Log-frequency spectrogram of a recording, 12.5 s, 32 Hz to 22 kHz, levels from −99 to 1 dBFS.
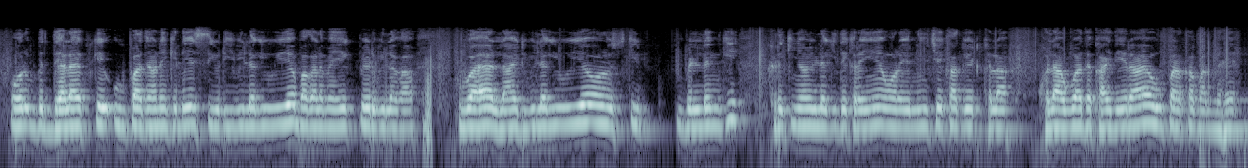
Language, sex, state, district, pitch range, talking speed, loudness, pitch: Hindi, male, Chhattisgarh, Bilaspur, 155-170 Hz, 240 wpm, -23 LUFS, 160 Hz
